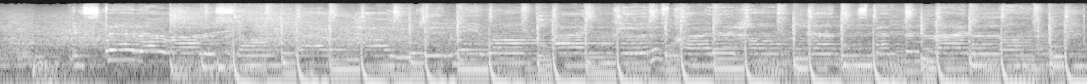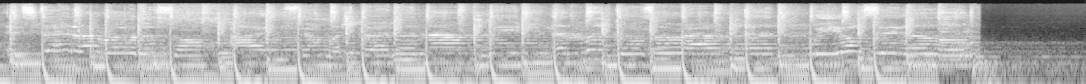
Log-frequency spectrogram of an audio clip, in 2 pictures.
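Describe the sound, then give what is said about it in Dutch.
A loud, dense pop track with a steady beat, bass and layered instruments, with sung vocals that seem to blend two female singers, cutting off abruptly near the end. “En, maar ik hoor hier wel eh, twee hele bekende zangeressen door elkaar gemixt.”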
